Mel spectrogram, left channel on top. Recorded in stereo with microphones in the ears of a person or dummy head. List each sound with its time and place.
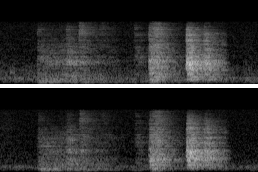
0.4 s a drawer: 60° left (ahead or behind), 2 m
